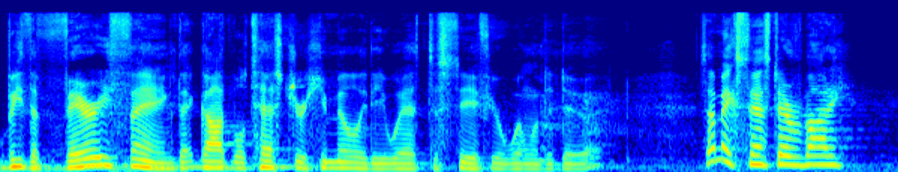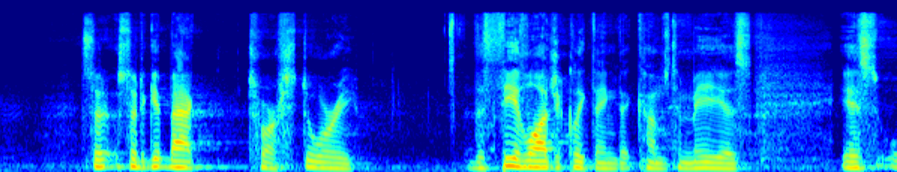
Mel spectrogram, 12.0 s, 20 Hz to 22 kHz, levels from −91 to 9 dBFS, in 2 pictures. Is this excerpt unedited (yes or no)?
no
